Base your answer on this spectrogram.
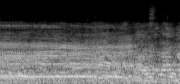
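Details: Sahiwal bull calves at Raniganj cattle market, Dinajpur, on 13 March 2025 as trading begins; a sustained, steady low moo runs through the clip over market chatter and crowd noise.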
